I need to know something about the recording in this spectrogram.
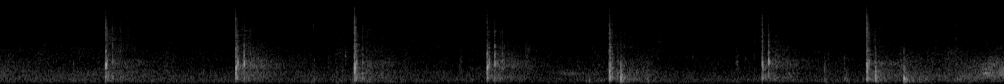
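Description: Rackets strike a tennis ball back and forth in sharp, even pops.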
